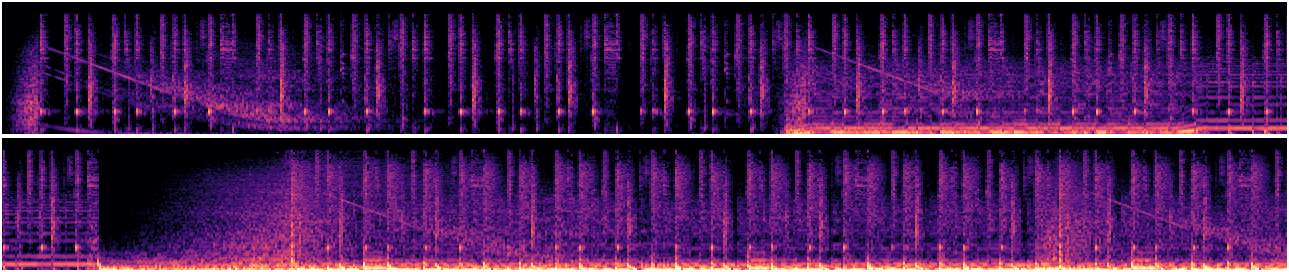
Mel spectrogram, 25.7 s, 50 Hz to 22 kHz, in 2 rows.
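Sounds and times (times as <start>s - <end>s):
sound effects: 0.0s - 4.6s, 7.8s - 21.4s, 22.2s - 25.6s
percussion groove: 0.2s - 13.8s, 15.7s - 25.6s
bass: 7.8s - 12.8s, 13.7s - 25.6s.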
